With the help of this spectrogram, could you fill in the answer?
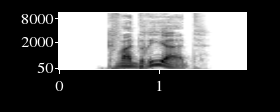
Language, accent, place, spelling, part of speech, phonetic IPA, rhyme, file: German, Germany, Berlin, quadriert, verb, [kvaˈdʁiːɐ̯t], -iːɐ̯t, De-quadriert.ogg
- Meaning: 1. past participle of quadrieren 2. inflection of quadrieren: third-person singular present 3. inflection of quadrieren: second-person plural present 4. inflection of quadrieren: plural imperative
